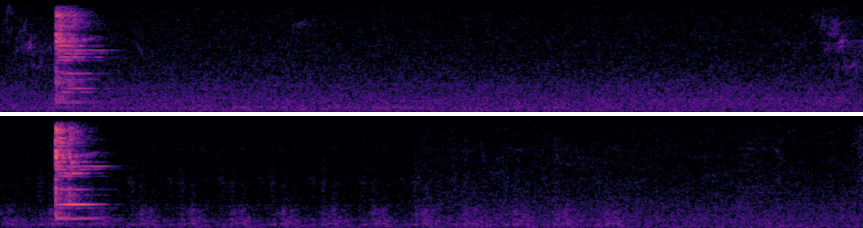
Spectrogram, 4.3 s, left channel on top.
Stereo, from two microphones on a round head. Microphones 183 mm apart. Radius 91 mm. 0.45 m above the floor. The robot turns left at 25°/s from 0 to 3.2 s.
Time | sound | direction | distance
0.3 | a clink | 35° right (ahead or behind) | 0.7 m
